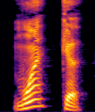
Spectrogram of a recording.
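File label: "moinsque", French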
